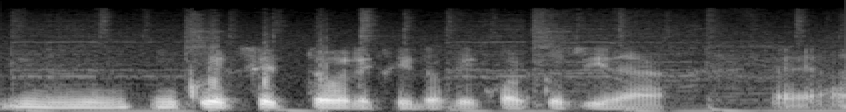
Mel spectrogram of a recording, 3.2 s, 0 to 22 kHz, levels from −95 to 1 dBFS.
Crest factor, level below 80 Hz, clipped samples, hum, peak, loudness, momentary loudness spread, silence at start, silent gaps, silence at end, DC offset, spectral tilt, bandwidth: 16 dB; -40 dBFS; under 0.1%; none; 0 dBFS; -16 LUFS; 14 LU; 0 s; none; 0 s; under 0.1%; -8.5 dB/octave; 11 kHz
